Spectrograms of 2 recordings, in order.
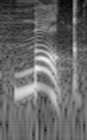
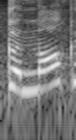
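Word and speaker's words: knock: नॉक नॉक आपण कनॉक नाही म्हणत नॉक किंवा हा शब्द बघा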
